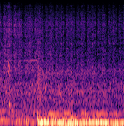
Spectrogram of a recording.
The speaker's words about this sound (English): You can see how badly it's shaking. It's, right. You can hear the skip coming out of the exhaust system.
